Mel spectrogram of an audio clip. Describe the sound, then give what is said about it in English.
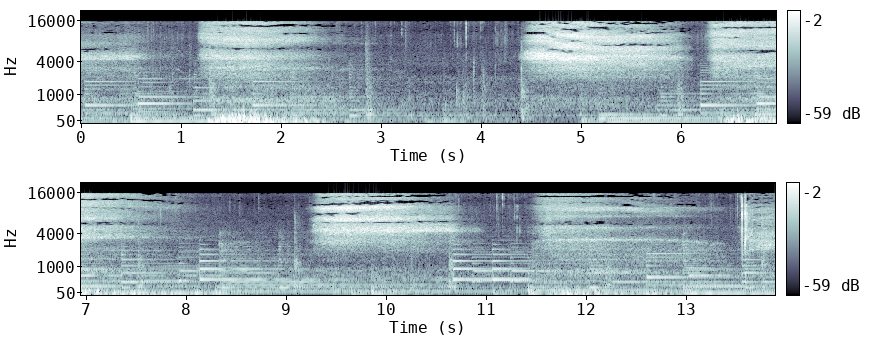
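Three slow, deep breaths, each a long airy whoosh of inhaling and exhaling, spaced evenly over soft sustained music with no talking. “And now, keep breathing. Take three big breaths.”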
